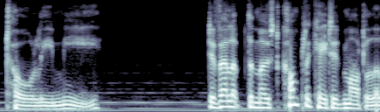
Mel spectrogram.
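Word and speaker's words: Ptolemy: to 170 years ago and is pronounced toi me developed the most complicated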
